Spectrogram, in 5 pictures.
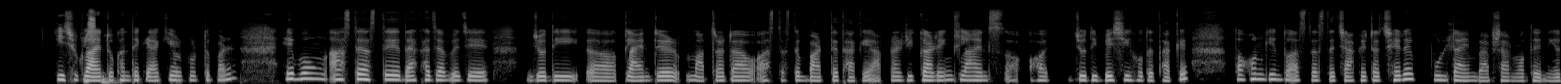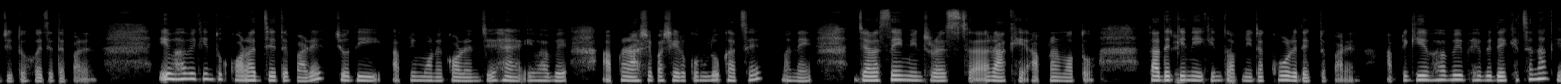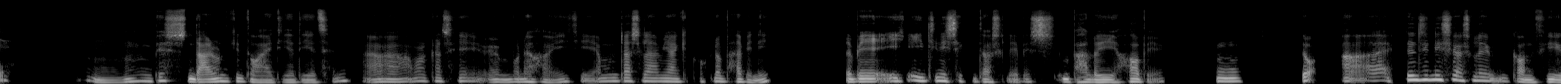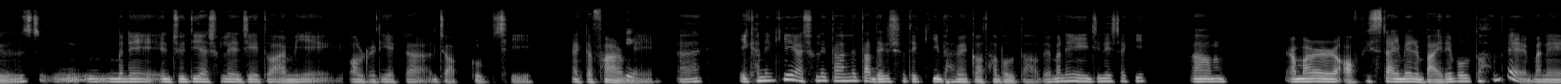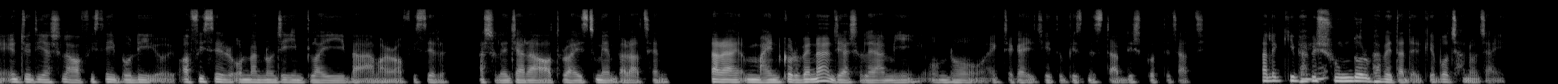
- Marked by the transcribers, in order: in English: "acquire"; in English: "recurring clients"; in English: "অথরাইজড"; in English: "বিজনেস এস্টাবলিশ"
- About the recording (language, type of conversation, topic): Bengali, advice, চাকরি নেওয়া কি ব্যক্তিগত স্বপ্ন ও লক্ষ্য ত্যাগ করার অর্থ?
